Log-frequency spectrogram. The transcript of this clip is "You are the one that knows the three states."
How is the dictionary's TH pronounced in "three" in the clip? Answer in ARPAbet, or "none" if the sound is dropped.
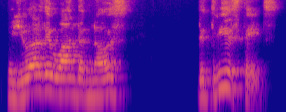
T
